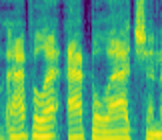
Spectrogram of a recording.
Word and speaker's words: Appalachian: The Appalachian Trail, Appalachian. I'm sorry, I pronounced it wrong.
